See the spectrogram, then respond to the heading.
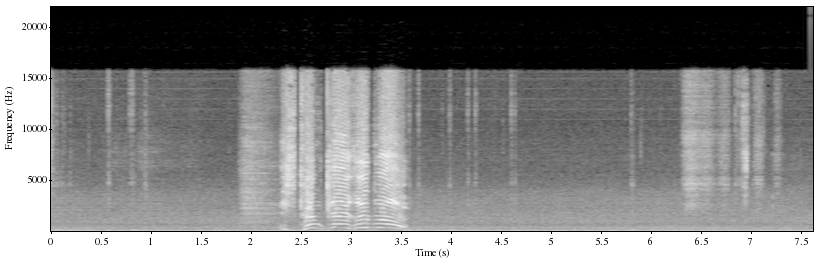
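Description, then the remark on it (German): A steady low engine rumble of a car being driven on the road runs throughout, with a man briefly shouting a short phrase over it partway through. “Auto fahren und gleichzeitig podcasten.”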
